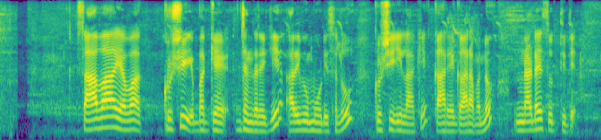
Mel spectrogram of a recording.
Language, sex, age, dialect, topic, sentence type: Kannada, male, 18-24, Mysore Kannada, agriculture, statement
